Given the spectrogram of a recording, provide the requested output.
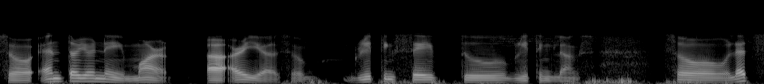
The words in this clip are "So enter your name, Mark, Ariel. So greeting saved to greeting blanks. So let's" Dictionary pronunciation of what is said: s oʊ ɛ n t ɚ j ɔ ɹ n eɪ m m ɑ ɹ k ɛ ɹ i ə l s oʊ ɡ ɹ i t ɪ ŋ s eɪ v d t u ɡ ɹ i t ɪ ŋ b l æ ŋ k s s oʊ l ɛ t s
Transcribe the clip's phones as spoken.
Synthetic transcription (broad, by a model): s oʊ ɛ n t ɚ j ɔ ɹ n eɪ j m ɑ ɹ k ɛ ɹ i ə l s oʊ ɡ ɹ i t ɪ ŋ s eɪ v t u ɡ ɹ i t ɪ ŋ l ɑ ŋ s s oʊ l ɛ t s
